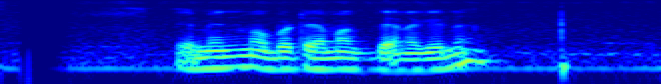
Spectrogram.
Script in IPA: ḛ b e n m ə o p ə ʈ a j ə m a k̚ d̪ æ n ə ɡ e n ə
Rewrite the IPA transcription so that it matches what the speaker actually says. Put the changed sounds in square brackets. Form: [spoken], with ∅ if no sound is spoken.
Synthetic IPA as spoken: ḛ [m] e n m ə o [b] ə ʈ [ə] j [a] m a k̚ d̪ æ n ə ɡ e n ə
